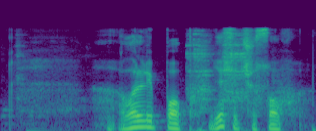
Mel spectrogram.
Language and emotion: Russian, neutral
